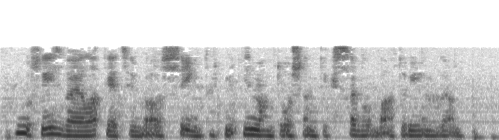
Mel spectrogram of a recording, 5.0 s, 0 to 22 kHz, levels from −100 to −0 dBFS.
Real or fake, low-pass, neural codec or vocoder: real; 5.4 kHz; none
